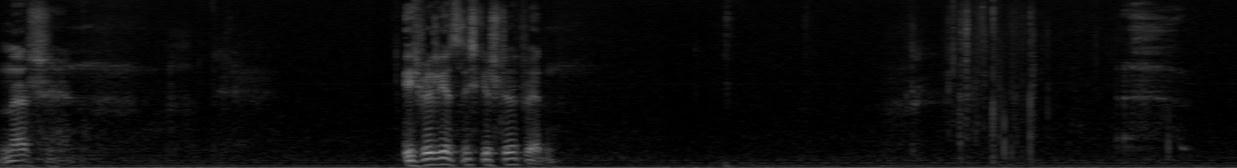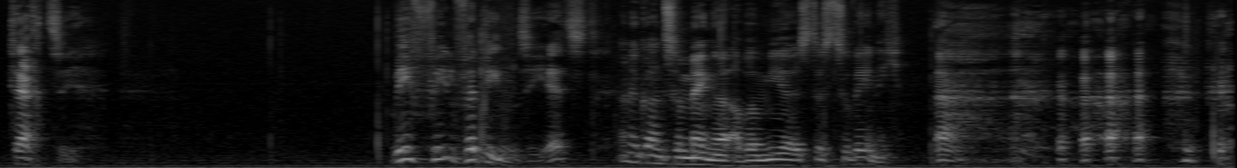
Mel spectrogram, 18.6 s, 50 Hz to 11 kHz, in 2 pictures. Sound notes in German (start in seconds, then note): 16.3 gelächter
